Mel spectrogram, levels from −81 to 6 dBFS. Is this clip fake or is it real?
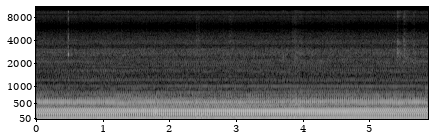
real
